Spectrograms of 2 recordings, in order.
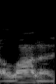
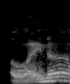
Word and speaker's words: Alana: Say my my my youngest daughter, Alana. And people Elena.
